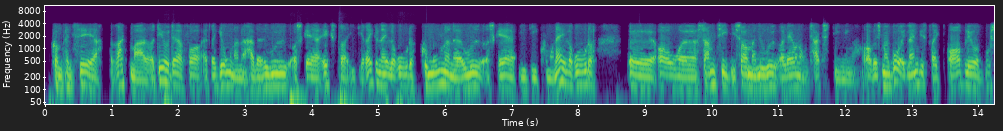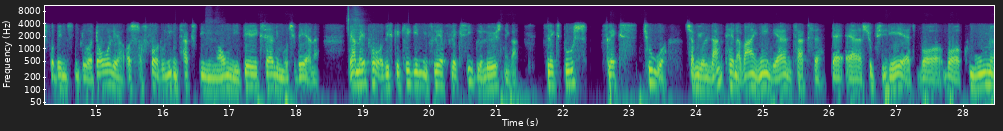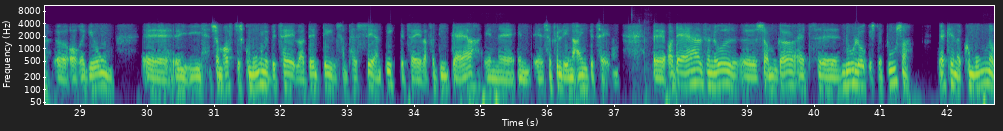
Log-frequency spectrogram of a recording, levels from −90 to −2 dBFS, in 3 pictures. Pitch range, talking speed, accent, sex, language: 105-135 Hz, 195 wpm, native, male, Danish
